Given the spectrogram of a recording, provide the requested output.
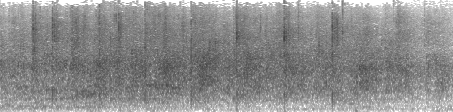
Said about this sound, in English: Okay, are we live back here? That one person wanted to clap for that answer. Go ahead, give it to me. Come on.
